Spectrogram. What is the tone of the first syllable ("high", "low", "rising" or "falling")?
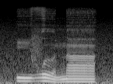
high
